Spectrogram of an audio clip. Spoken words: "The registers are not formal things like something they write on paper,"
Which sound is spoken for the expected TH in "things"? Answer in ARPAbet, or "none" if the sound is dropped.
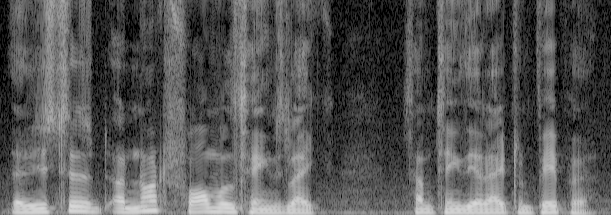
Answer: T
